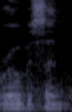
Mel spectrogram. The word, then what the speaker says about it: Robeson: Robeson. We call it Robeson after Paul Robeson. That's how his family pronounces it.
